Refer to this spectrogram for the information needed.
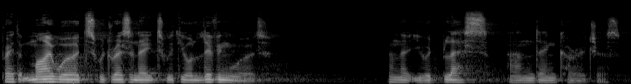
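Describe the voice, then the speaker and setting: A man's voice: lowish voice, level tone. Man preaching in a reverberant church. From Lancashire, England. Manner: gentle, measured, conversational with dry humour. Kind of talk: sermon. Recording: long reverb of a large church.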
